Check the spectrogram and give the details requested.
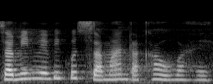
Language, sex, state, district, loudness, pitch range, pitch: Hindi, female, Chhattisgarh, Bilaspur, -20 LUFS, 215-270 Hz, 230 Hz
